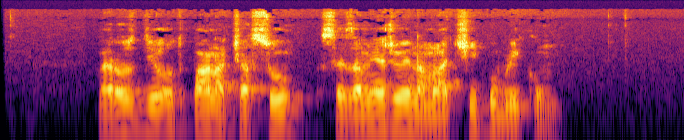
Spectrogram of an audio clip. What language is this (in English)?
Czech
